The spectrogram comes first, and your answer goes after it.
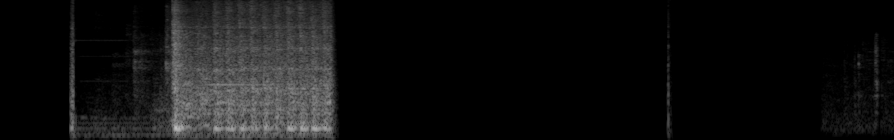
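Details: Audi after replacing fuel rail pressure sensor. Starter cranks steadily just over a second, engine never fires, then silence; crank no start, problem persists.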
